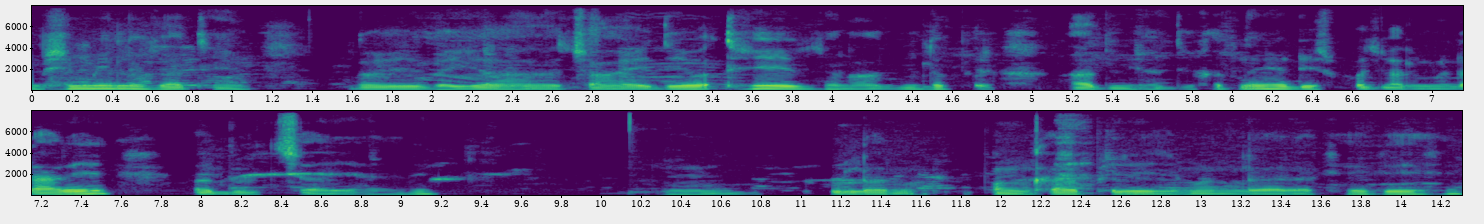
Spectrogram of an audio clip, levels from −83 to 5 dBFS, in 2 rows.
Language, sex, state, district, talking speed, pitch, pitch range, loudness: Chhattisgarhi, male, Chhattisgarh, Rajnandgaon, 130 wpm, 100 Hz, 100-115 Hz, -18 LUFS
